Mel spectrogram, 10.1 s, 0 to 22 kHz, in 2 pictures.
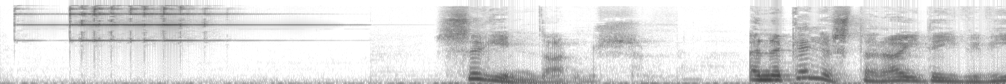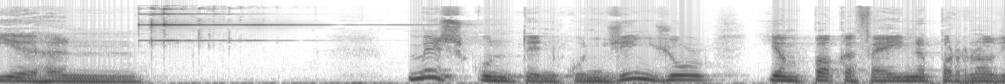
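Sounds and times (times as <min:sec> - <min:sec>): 
small bell ringing: 0:00.0 - 0:01.9, 0:05.7 - 0:07.4
speech: 0:02.3 - 0:05.9, 0:07.1 - 0:10.0.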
